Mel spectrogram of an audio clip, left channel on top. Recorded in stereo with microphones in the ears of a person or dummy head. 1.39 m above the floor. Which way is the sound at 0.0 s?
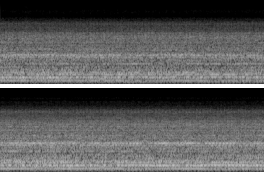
5° right (ahead or behind).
